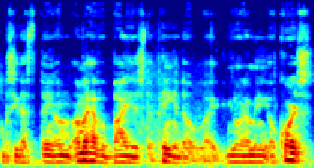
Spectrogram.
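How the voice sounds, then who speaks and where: A man chatting casually with his wife, laying out his view in a relaxed, reasoning way. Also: on the low side, fast, slight background noise. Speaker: co-host, husband. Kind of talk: casual chat.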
